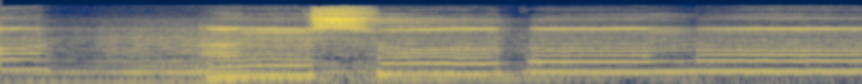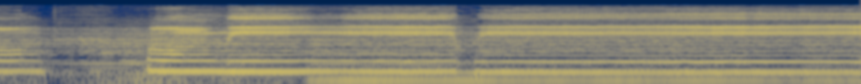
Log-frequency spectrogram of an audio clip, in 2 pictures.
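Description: A church hymn sung slowly by a voice with vibrato in long held notes over sustained accompanying chords, typical of communion-time singing at Mass. There is a short hiss of a sung consonant about two seconds in.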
